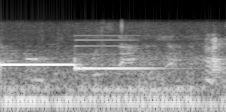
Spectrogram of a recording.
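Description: Public address chime: a two-note falling ding-dong, a higher tone followed by a lower one held for about a second, over a steady low hum.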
